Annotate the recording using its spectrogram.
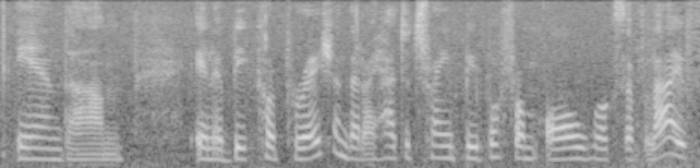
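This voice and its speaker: A woman speaks with a Puerto Rican accent. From Puerto Rico. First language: Spanish. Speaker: early intervention program director. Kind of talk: interview.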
